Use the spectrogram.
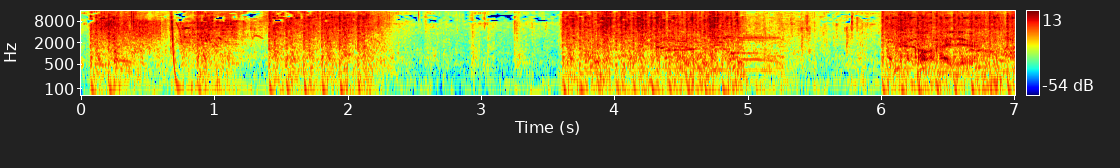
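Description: In the video game Lost Planet: Extreme Condition, dense rapid gunfire and clattering mechanical noise pound almost continuously at fairly loud volume, with short lulls between bursts and a voice speaking over the action.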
